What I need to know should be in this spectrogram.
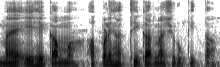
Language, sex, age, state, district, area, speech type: Punjabi, male, 30-45, Punjab, Mansa, rural, spontaneous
